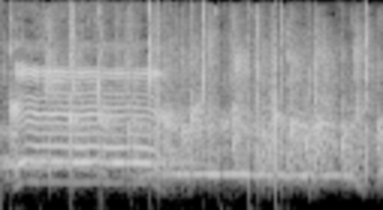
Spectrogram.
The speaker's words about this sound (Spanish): así que fuerte aplauso.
